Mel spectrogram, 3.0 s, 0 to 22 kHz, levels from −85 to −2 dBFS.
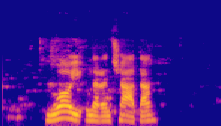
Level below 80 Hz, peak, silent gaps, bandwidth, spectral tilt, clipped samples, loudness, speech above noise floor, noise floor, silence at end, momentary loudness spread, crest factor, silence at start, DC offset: -60 dBFS; -2 dBFS; none; 7.4 kHz; -5.5 dB/octave; under 0.1%; -16 LUFS; 58 dB; -74 dBFS; 0.85 s; 7 LU; 18 dB; 0.2 s; under 0.1%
